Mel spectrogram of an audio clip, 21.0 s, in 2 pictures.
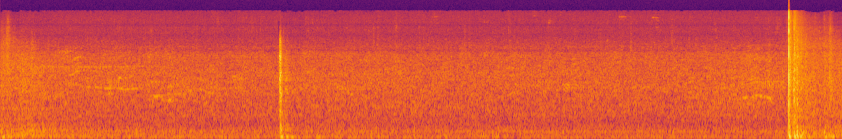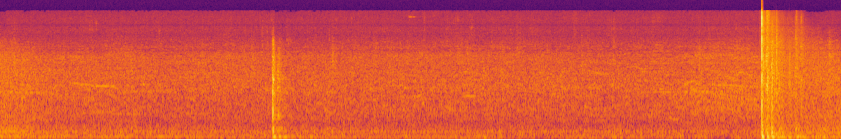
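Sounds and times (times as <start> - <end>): firework bang: 0.0 - 0.9, 3.4 - 3.9, 9.8 - 11.5, 13.9 - 14.4, 20.0 - 21.0
firework crackles: 0.0 - 6.0, 7.2 - 17.7, 19.4 - 21.0
firework shell burst rumbling: 20.0 - 21.0.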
